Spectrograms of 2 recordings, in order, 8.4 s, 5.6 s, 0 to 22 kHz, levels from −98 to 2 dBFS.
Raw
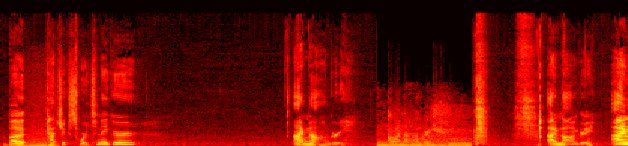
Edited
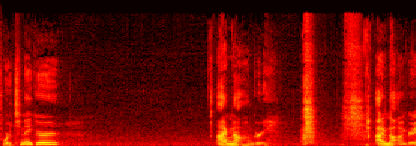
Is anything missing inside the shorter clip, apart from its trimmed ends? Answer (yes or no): yes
